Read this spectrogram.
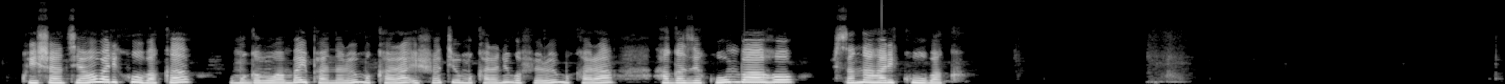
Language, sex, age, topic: Kinyarwanda, female, 18-24, finance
